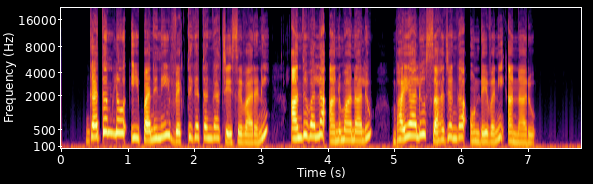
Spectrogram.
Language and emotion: Telugu, neutral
